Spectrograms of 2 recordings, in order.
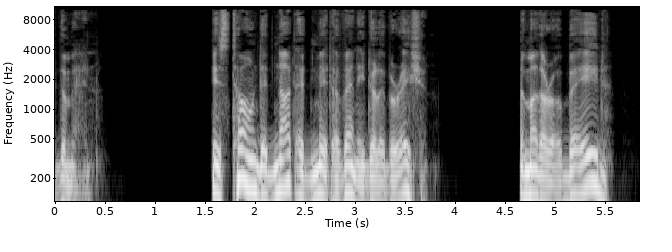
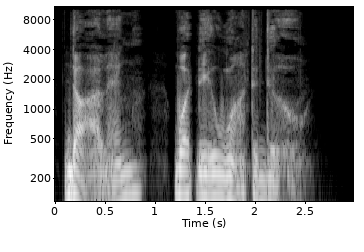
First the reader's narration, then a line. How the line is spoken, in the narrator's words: The mother asked in a slow, thick voice, in words that seemed to come out congealed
